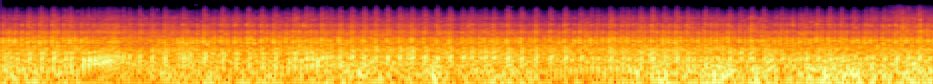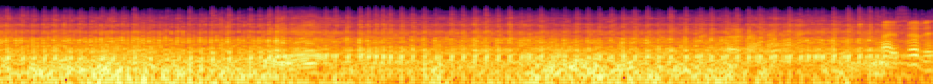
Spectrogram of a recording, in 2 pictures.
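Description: GasGas enduro dirt bike's engine running as it is ridden over rough trail, its pitch rising and falling a few times with the throttle. Wind and trail noise rush steadily on the camera microphone.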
